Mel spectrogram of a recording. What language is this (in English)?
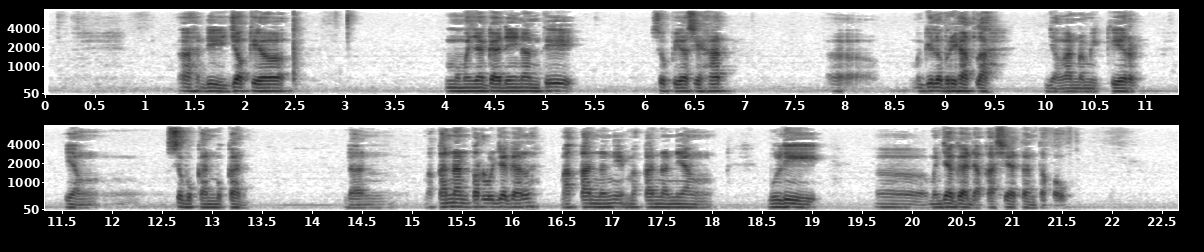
Sabah Bisaya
